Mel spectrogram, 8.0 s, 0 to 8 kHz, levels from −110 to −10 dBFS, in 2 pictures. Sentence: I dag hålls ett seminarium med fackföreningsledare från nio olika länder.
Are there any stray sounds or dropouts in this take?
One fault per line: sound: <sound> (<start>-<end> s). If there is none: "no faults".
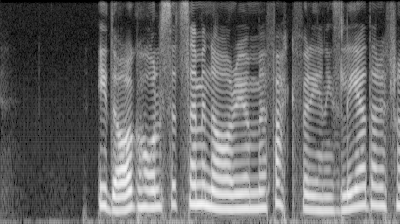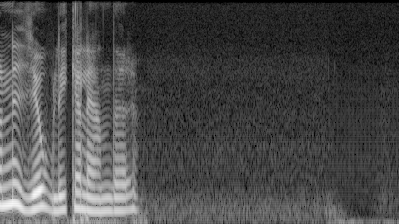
no faults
